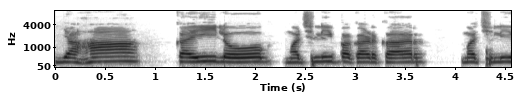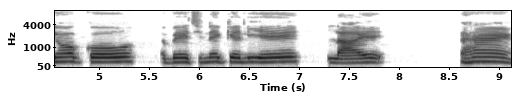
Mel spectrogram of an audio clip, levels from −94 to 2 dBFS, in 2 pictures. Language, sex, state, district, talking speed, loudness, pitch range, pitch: Hindi, male, Chhattisgarh, Balrampur, 80 wpm, -15 LUFS, 180-200 Hz, 190 Hz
